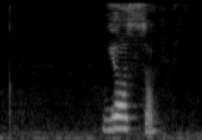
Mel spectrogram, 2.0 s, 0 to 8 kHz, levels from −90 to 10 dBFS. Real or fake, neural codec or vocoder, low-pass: fake; codec, 44.1 kHz, 2.6 kbps, SNAC; 7.2 kHz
